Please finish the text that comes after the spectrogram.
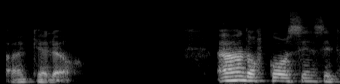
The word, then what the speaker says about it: à quelle heure: It's pronounced à quelle heure, à quelle heure.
